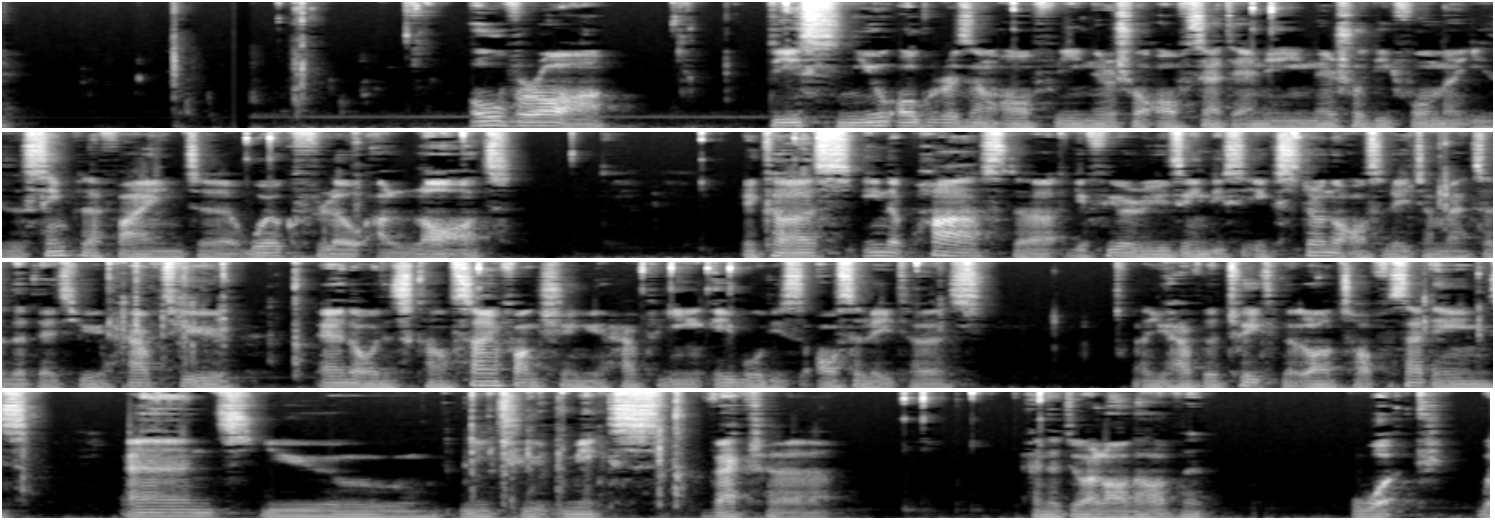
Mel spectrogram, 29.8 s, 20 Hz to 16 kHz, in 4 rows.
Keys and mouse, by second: 1.2 ctrl+alt+shift+q, 4.1-5.2 middle drag, 6.3 click, 8.0 m, 8.8 click, 9.1 x, 9.8-11.1 middle drag, 11.5-11.8 drag, 14.0 middle click, 14.7 ctrl+a, 18.2 click, 18.5 click, 19.6 middle click, 22.3 ctrl+a, 27.3 middle click.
